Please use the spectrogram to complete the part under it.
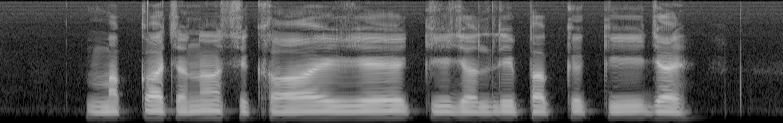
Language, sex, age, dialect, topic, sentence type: Maithili, male, 25-30, Angika, agriculture, question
